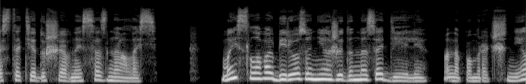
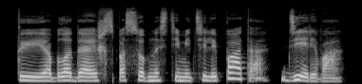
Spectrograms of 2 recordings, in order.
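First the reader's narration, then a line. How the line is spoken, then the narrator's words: Growling. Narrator (Russian): Рыкнул на нее Зан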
